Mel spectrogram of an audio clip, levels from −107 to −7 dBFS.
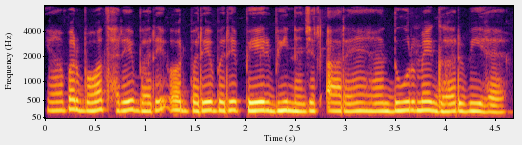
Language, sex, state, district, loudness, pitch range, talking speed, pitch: Hindi, female, Jharkhand, Deoghar, -14 LUFS, 210-230 Hz, 245 wpm, 220 Hz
